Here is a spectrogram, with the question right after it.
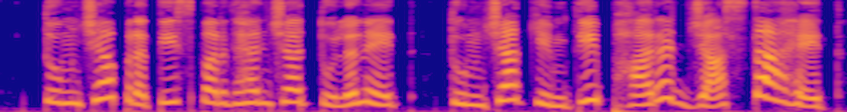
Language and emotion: Marathi, angry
